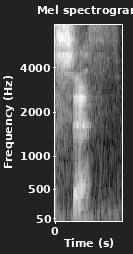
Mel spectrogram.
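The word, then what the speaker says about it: Cyth: C-Y-T-H, the Sith. Yep, it's pronounced the same way.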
